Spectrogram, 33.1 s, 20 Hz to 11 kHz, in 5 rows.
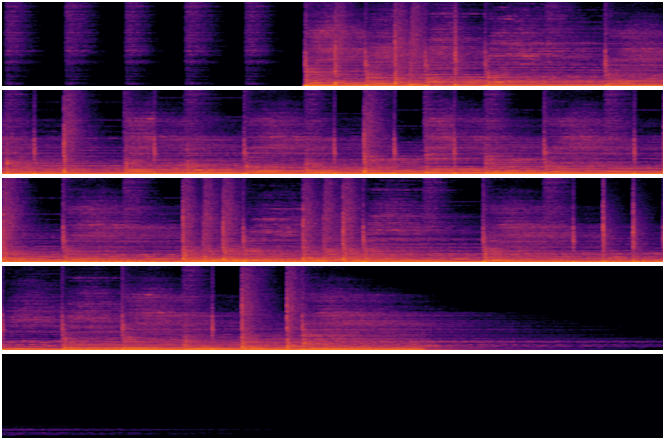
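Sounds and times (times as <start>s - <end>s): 
metal guitar counterpoint backing track: 3.0s - 24.8s.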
